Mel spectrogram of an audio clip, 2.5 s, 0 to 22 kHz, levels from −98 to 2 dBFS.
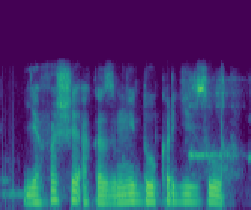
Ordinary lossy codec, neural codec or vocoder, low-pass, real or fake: Opus, 24 kbps; none; 7.2 kHz; real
